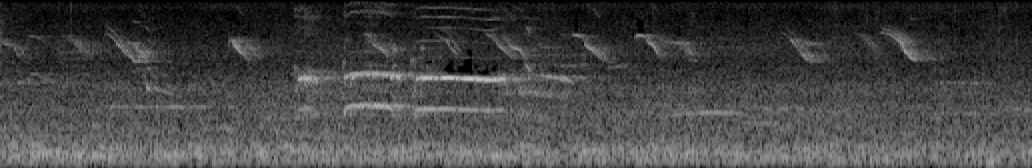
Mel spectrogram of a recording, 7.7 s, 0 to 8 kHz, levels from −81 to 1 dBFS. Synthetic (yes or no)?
no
